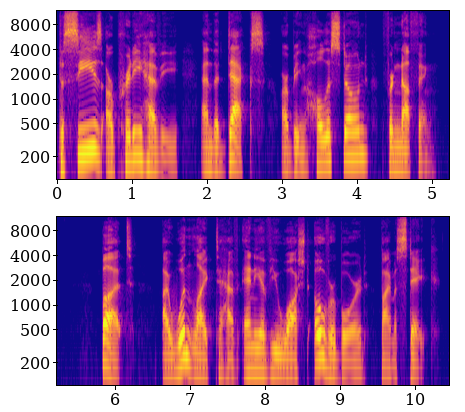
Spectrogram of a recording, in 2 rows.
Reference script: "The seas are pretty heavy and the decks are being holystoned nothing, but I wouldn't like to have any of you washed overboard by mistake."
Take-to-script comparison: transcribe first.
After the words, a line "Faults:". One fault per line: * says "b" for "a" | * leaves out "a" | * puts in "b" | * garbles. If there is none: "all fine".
"The seas are pretty heavy and the decks are being holystoned for nothing, but I wouldn't like to have any of you washed overboard by mistake."
Faults:
* puts in "for"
